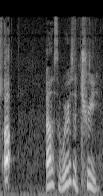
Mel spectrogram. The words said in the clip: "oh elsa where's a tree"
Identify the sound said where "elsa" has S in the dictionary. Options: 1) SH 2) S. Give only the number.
2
